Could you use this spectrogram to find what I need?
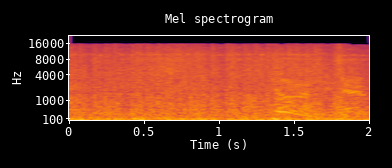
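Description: Gunfire rattles from a video game.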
